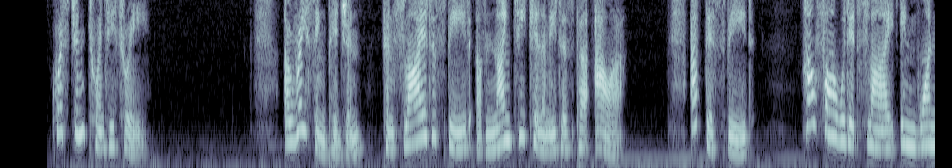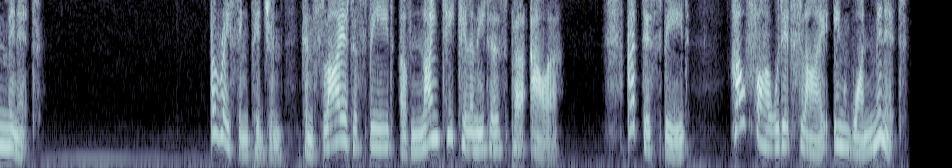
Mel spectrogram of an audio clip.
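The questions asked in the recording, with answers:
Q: At this speed, how far would it fly in 1 minute?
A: 1.5 km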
